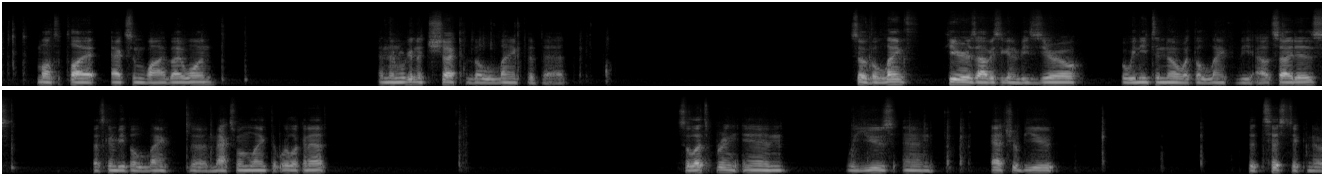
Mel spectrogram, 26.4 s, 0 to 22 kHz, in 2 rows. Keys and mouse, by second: 7.3-7.9 middle drag, 7.9-18.3 drag, 17.6 g, 18.3-20.1 middle drag, 20.1-26.4 drag, 22.7 t.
